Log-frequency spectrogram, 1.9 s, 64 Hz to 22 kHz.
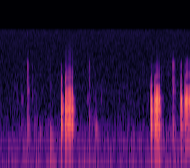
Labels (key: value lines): label: biophony, knock croak
recorder: SoundTrap 300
